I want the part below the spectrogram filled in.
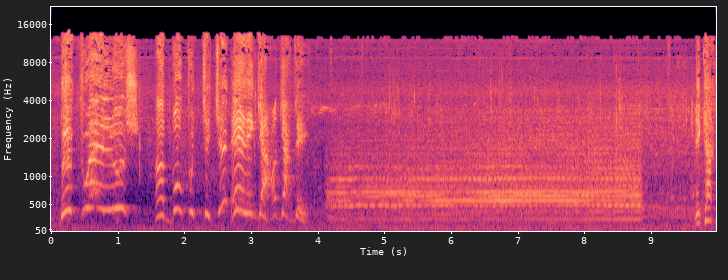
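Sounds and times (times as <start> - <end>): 
rushing wash of motorboat at sea: 0.0 - 9.9
speech: 1.1 - 4.9, 9.6 - 9.9
motorboat engine running at sea: 3.9 - 9.9.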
